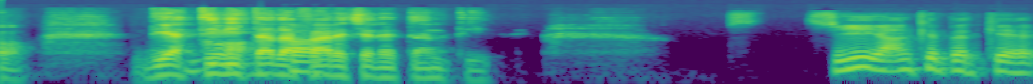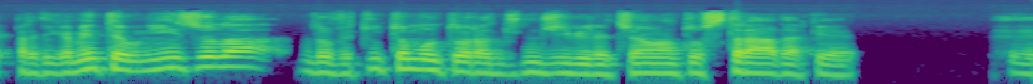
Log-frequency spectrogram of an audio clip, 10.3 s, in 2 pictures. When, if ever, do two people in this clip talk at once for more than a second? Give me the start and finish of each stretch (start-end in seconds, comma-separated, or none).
none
